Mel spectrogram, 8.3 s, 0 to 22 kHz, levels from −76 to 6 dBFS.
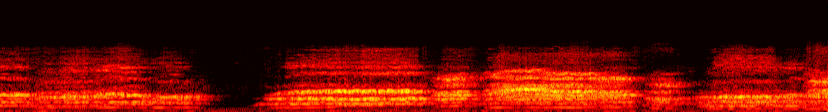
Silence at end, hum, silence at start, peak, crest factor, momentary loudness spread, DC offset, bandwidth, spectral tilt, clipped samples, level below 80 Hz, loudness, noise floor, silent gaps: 0 s; none; 0 s; -10 dBFS; 16 dB; 12 LU; under 0.1%; 5.4 kHz; -8 dB/octave; under 0.1%; -56 dBFS; -25 LUFS; -56 dBFS; none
